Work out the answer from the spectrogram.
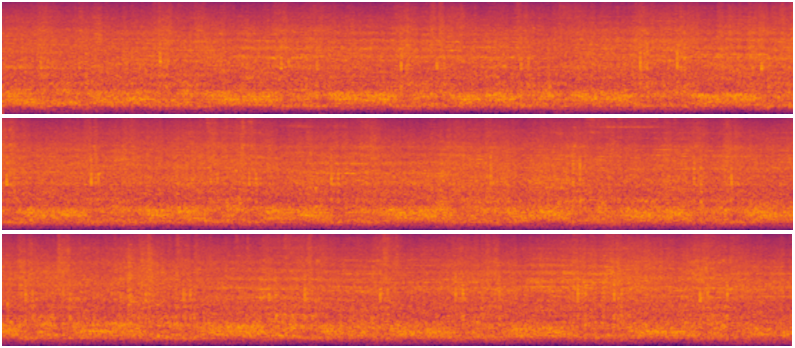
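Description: Freight cars of a long train rolling past at steady speed, autoracks then double-stack container cars: a continuous rolling noise of steel wheels on rail, with a stream of clicks as the wheels cross the rail joints.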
